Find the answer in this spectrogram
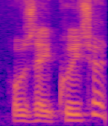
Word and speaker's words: Jose Cuisia: Jose Cuisia, did I pronounce that correctly?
